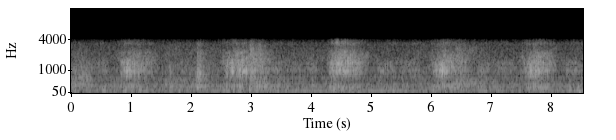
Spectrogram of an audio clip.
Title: Snoring baby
